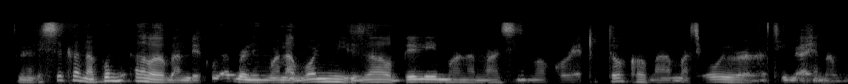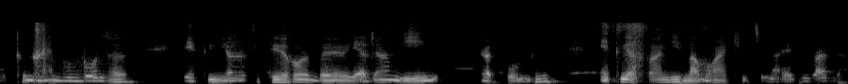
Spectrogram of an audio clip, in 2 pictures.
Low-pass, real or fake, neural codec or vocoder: 7.2 kHz; fake; codec, 16 kHz, 0.5 kbps, X-Codec, HuBERT features, trained on general audio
